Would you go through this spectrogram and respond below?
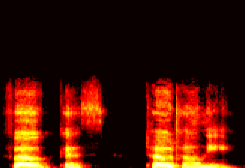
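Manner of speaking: slow, robotic voice. Teacher practicing a word list with the class, slow robot talk. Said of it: "So you want to say it slow".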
